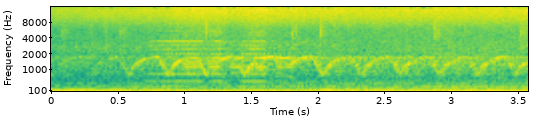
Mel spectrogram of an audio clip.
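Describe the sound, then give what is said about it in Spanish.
The siren of an arriving Carabineros police vehicle wails in rapid, repeating up-and-down sweeps in the morning, steady and fairly loud over a heavy low rumble of traffic or engine noise. No one speaks. “Ahí viene llegando la CIA de Carabineros, lo estamos captando justamente en vivo a esta hora de la mañana”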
